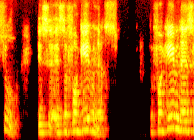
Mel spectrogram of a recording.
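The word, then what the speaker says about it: 恕: In Chinese pronunciation is su, is the forgiveness.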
